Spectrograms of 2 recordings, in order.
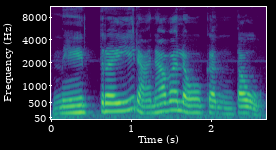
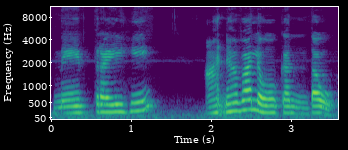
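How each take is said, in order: First: The two words run together with an r sound. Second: The two words are split with a hi ending. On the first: "രണ്ട് വാക്കുകൾ ചേരുന്നതാണ് നേത്രൈരനവലോകന്തൗ" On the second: "ഇങ്ങനെ രണ്ട് വാക്കുകൾ"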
